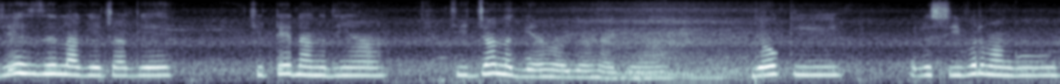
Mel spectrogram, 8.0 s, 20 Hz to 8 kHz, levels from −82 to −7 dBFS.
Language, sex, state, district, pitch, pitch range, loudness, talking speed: Punjabi, female, Punjab, Kapurthala, 245 Hz, 240-260 Hz, -17 LUFS, 115 wpm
